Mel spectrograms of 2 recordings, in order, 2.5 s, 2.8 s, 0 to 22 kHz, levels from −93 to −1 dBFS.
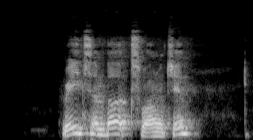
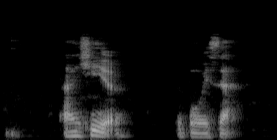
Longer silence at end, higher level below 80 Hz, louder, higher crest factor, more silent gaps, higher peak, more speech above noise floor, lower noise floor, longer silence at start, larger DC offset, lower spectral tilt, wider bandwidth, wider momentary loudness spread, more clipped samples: second, 0.05 s vs 0.4 s; first, -58 dBFS vs -80 dBFS; first, -19 LUFS vs -39 LUFS; second, 14 dB vs 22 dB; neither; first, -6 dBFS vs -18 dBFS; about the same, 32 dB vs 29 dB; second, -51 dBFS vs -67 dBFS; first, 0.65 s vs 0.05 s; neither; about the same, -5 dB/octave vs -4.5 dB/octave; first, 9.2 kHz vs 8.2 kHz; second, 5 LU vs 21 LU; neither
